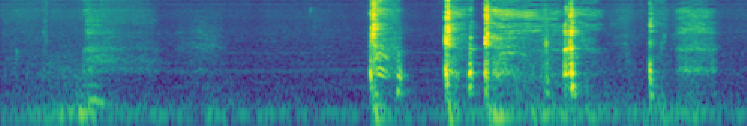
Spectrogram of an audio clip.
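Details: Adult who vapes, unsure whether the cough is from vaping or illness: several harsh, heavy, barking smoker-type coughs mixed with throat clearing and snorting.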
